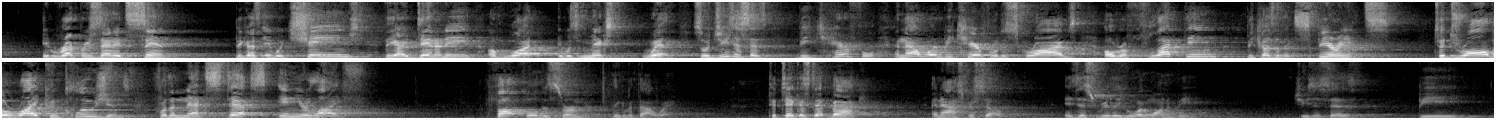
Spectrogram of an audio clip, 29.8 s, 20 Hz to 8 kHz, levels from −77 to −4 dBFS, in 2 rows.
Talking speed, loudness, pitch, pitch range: 140 wpm, -19 LUFS, 220 Hz, 180-245 Hz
